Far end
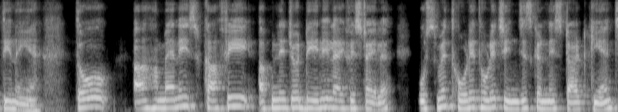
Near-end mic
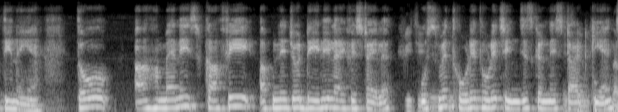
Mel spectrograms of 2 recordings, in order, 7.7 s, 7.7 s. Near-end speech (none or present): present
